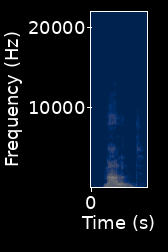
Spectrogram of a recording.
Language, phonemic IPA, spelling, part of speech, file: Dutch, /ˈmalənt/, malend, verb / adjective, Nl-malend.ogg
- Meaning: present participle of malen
